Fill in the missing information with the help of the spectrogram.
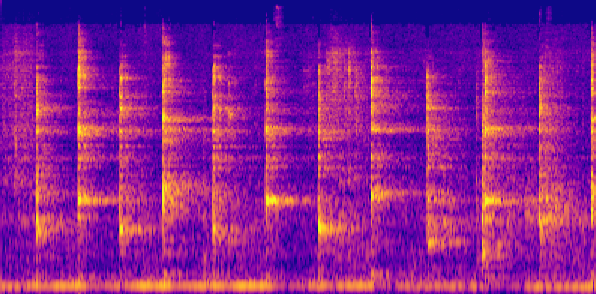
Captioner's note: rhythmic ticking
